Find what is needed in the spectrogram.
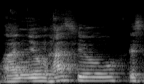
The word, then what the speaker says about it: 안녕하세요: We are in South Korea, so 안녕하세요.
